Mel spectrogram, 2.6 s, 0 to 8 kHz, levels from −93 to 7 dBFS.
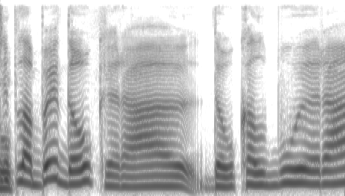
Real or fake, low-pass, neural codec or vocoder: real; 7.2 kHz; none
